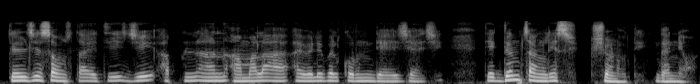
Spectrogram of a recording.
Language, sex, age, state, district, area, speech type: Marathi, male, 18-30, Maharashtra, Kolhapur, urban, spontaneous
